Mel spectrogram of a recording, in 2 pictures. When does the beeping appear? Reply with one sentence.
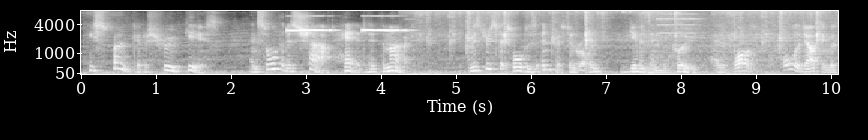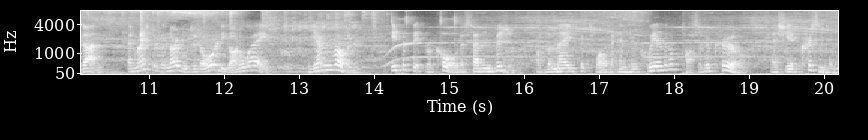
The beeping can be heard from 2.7 to 4.5 s, from 7.6 to 9.3 s and from 14.2 to 15.1 s.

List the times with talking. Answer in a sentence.
The talking can be heard from 0.0 to 20.1 s.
